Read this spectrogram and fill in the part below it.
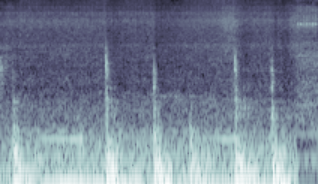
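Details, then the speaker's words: Honda electric power steering: irregular dull clunks and a stiff, non-smooth feel turning the wheel, from a lack of grease between the motor and worm gear. Fixed with special steering-gear grease, without replacing the steering assembly. "If the direction is not smooth when your car is running and it makes a noise after stopping, then don't rush to replace your steering wheel assembly."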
